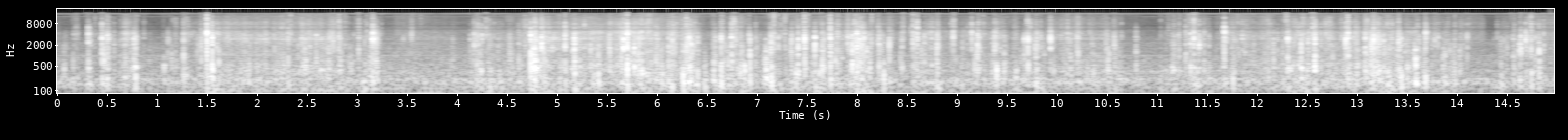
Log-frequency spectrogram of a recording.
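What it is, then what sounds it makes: Plastic-wrapped nougat bar. Fingertips tap and press the top of a full, flat rectangular nougat bar in a crinkly plastic wrapper, heard close up. Dense, bright crinkling and crackling runs through the clip in busy bursts with brief quieter gaps, carrying almost no low end.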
